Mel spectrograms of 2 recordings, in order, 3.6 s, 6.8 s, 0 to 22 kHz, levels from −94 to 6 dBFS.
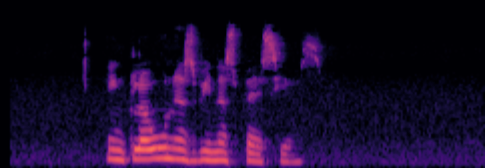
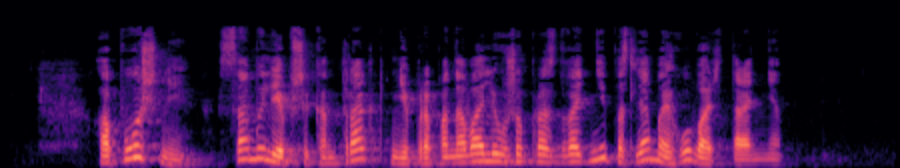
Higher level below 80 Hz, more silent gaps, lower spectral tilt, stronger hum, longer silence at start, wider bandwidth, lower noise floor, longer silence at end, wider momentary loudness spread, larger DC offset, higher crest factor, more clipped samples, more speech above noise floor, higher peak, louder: second, -88 dBFS vs -74 dBFS; neither; second, -4.5 dB/octave vs -6 dB/octave; neither; about the same, 0.8 s vs 0.75 s; about the same, 12 kHz vs 11.5 kHz; second, -69 dBFS vs -76 dBFS; first, 1.25 s vs 0.9 s; first, 18 LU vs 12 LU; neither; about the same, 18 dB vs 20 dB; neither; second, 38 dB vs 52 dB; second, -16 dBFS vs -6 dBFS; second, -31 LUFS vs -25 LUFS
